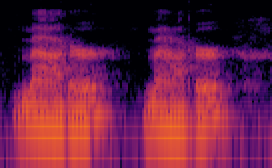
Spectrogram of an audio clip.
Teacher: I want to have a long first syllable and a short, light second syllable, matter, but I still need to have my tight back American R sound there.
